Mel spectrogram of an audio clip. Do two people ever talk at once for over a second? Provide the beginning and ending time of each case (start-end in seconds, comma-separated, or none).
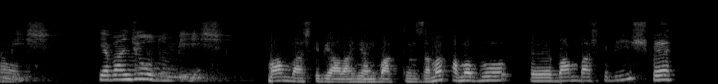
none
